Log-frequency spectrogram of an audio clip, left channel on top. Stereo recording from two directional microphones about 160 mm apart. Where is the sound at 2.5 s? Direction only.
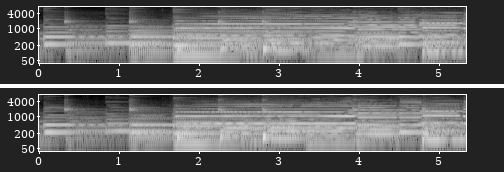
45° left (ahead or behind).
